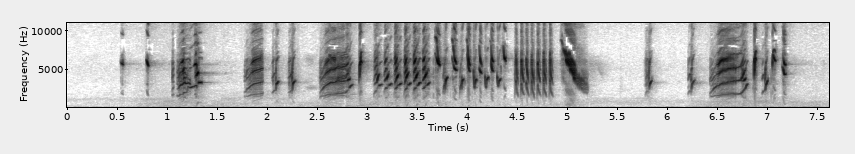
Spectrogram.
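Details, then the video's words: European goldfinch in a cage prepared for breeding, singing a lively string of buzzy trills, fast twittering runs and clear chirps, starting with a few isolated notes. "الغناء الجميل جدا لحسون الحسون"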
